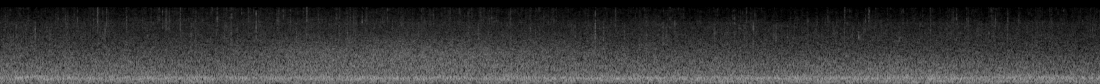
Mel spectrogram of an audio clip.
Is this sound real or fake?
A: real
